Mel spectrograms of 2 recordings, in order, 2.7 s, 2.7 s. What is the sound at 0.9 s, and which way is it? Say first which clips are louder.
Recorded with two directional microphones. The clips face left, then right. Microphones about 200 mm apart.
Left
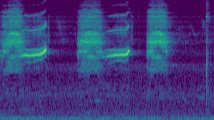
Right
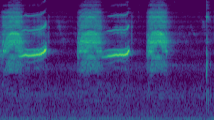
Owl: even; 55° left (ahead or behind).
